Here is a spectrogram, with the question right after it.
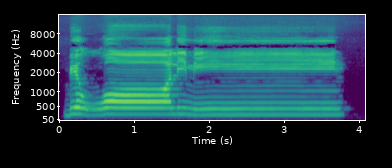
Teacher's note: یہاں وقف کی صورت میں یہ نون ساکن میں تبدیل ہو جائے گا، عارضی سکون ہو جائے گا۔ حروف مد کے بعد عارضی سکون مد عارض اس کو 3 انگلی کے برابر کھینچ کے پڑھا جاتا ہے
